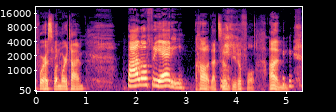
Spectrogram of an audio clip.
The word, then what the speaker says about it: Paulo Freire: Paulo Freire.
